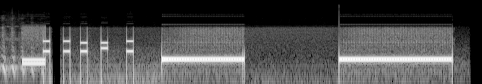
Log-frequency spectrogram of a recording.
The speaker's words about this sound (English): I'm dialing her phone number right now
